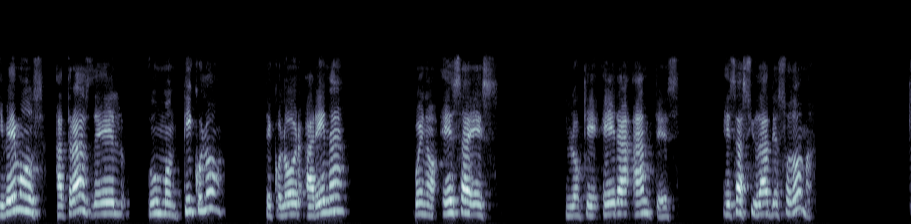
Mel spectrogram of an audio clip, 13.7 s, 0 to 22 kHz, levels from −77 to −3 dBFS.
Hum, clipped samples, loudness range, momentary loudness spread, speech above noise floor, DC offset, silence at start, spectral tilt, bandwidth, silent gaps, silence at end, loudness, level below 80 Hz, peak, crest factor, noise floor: none; under 0.1%; 4 LU; 15 LU; over 69 dB; under 0.1%; 0 s; -5.5 dB/octave; 8 kHz; 2.16-2.20 s, 3.58-3.72 s, 3.88-3.96 s, 5.42-6.18 s, 7.64-8.46 s, 10.42-10.84 s; 1.5 s; -21 LUFS; -78 dBFS; -2 dBFS; 20 dB; under -90 dBFS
